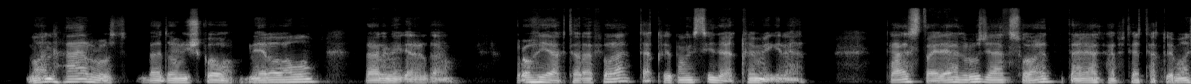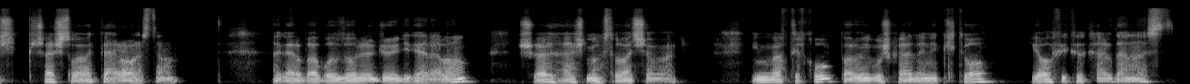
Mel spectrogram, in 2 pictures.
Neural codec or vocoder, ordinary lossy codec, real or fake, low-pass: codec, 32 kHz, 1.9 kbps, SNAC; none; fake; 14.4 kHz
